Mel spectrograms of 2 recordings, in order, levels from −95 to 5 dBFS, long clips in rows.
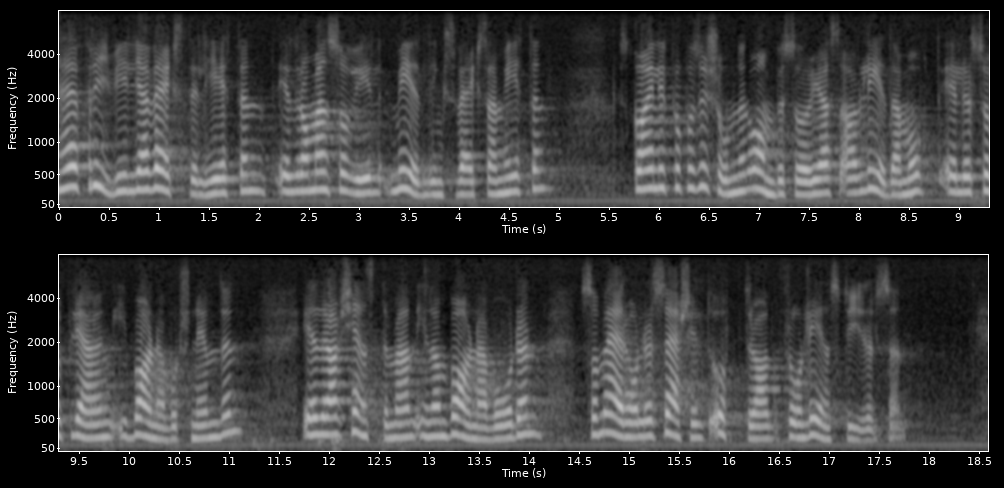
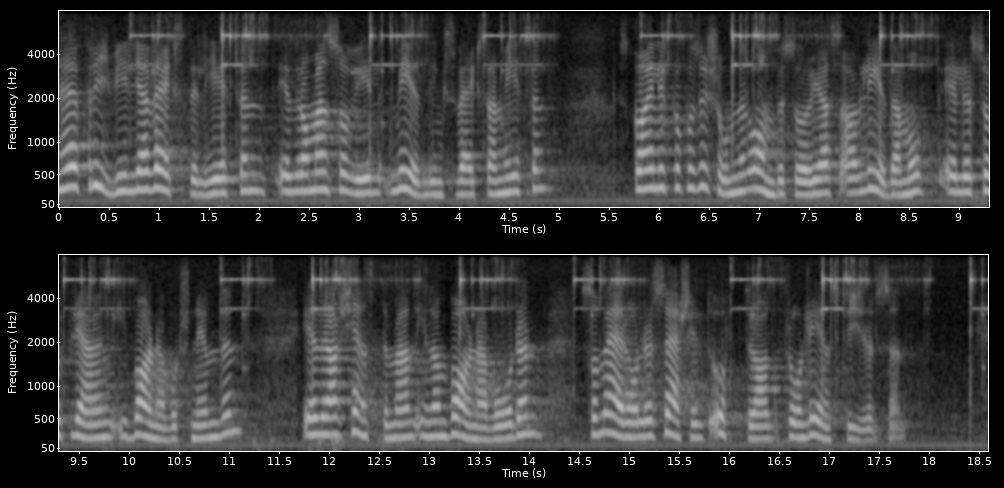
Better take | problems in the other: first | background sound (Coin (dropping) / Dishes, pots, and pans); 8 dB below the speech

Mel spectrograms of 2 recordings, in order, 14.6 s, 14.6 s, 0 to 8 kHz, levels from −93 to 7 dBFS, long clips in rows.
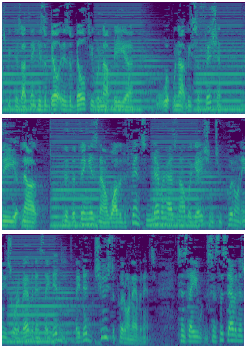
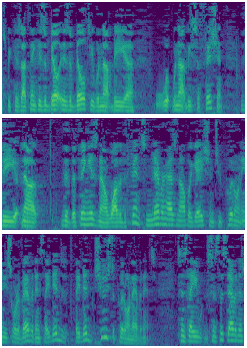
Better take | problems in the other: second | background sound (Alarm); 7 dB below the speech

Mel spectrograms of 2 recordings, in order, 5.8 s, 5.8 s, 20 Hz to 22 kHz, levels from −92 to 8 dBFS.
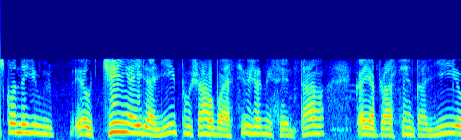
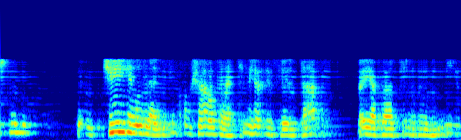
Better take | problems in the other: first | noise reduction (neural mask model DeepFilterNet 3)

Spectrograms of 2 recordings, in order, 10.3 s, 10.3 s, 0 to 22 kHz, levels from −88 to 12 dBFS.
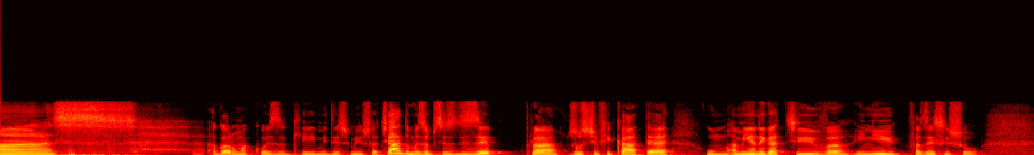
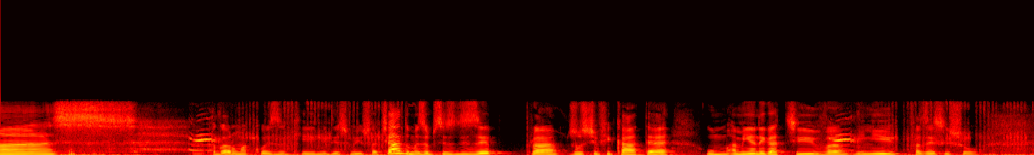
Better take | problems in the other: first | background sound (Meow / Purr); 16 dB below the speech

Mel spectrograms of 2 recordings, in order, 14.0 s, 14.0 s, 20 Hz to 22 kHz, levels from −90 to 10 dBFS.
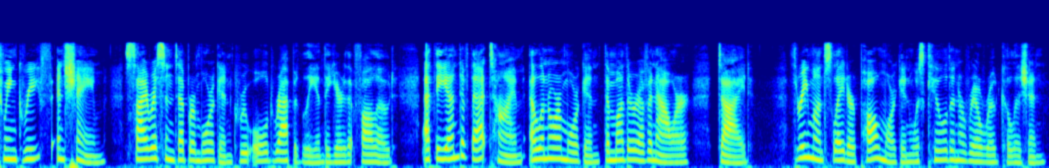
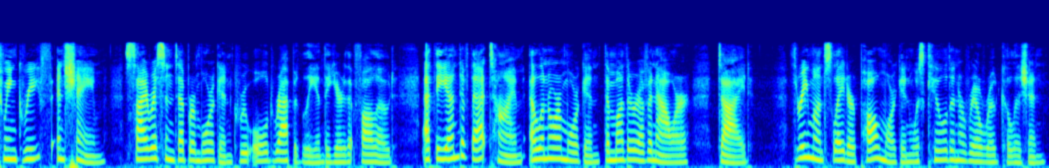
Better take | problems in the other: second | noise reduction (neural mask model Resemble Enhance denoiser)

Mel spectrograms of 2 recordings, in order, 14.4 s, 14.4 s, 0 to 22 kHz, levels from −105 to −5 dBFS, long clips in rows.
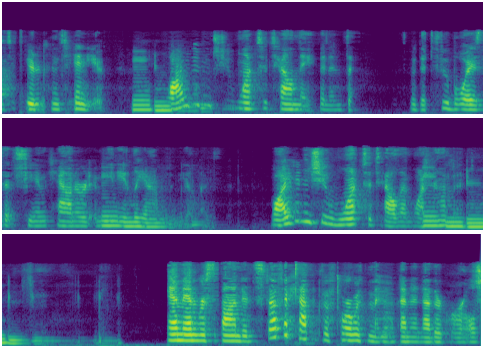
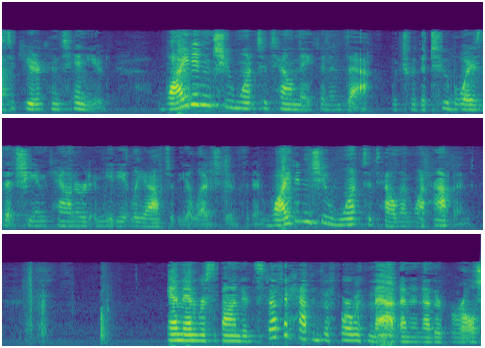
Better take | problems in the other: second | noise reduction (neural mask model DeepFilterNet 3)

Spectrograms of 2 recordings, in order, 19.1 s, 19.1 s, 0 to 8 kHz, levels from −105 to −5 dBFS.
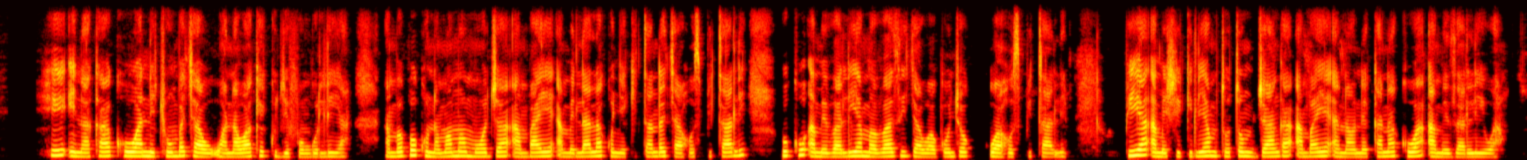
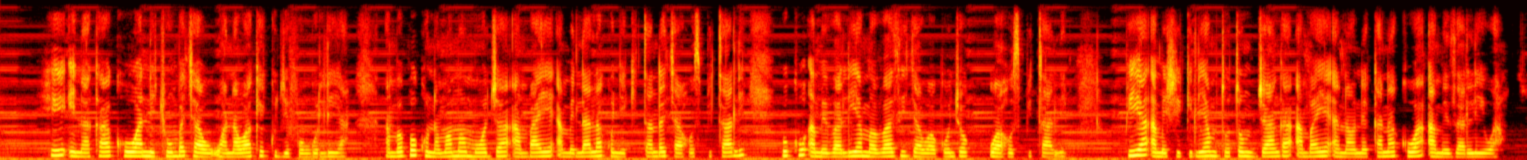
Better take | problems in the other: first | background sound (Alarm); 20 dB below the speech

